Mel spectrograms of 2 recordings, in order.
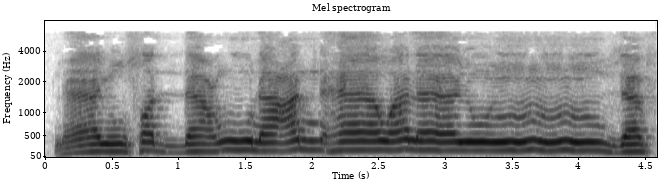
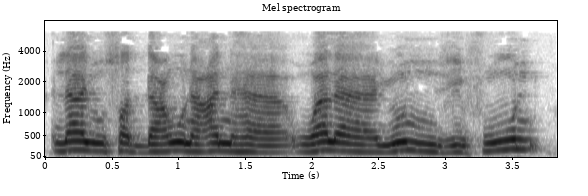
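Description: First: ينزفون recited as yunzafun, a on the zay, slow; passive reading. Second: Said in the usual way. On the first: Shown as a demonstration. Teacher demonstrating yunzafun, slow. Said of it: "بفتح الزاي مبنيا للمجهول". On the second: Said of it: "هكذا".

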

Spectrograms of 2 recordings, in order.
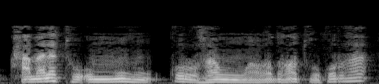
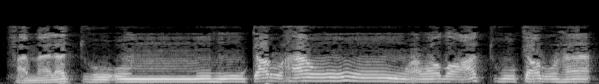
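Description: First: Said in the usual way. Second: Slow chant, "كرها" pronounced karha with an a; sung, higher drawn-out recitation, both "كرها" said karha; sung, fatha on kaf. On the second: Shown as a demonstration. Teacher demonstrates Warsh's kaf vowel, slow chanted karha for "كرها". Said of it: "بفتح الكاف هكذا".

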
